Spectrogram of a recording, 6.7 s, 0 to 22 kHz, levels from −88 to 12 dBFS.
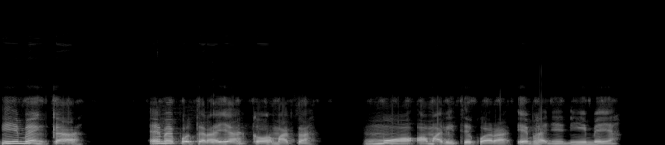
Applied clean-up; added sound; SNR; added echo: neural mask model Resemble Enhance denoiser.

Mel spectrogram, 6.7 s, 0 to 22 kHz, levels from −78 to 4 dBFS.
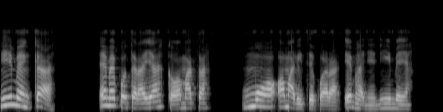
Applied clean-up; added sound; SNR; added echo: none; none; none; none.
